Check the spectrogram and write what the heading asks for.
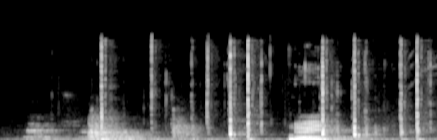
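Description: Typing on a computer keyboard: a quick run of about a dozen keystrokes as a line of code is typed.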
